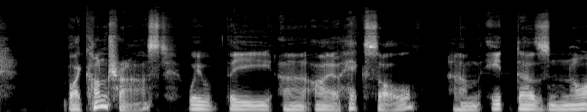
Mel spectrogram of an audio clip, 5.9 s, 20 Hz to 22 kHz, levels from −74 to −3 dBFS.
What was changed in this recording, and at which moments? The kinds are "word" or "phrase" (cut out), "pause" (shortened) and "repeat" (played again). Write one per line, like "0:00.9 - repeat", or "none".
none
